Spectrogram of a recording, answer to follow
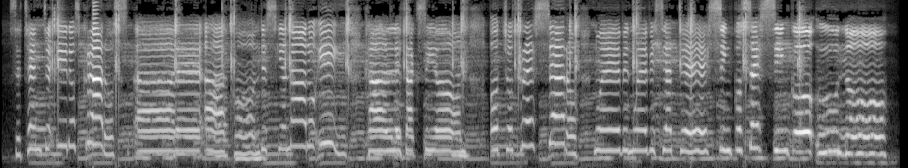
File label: female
